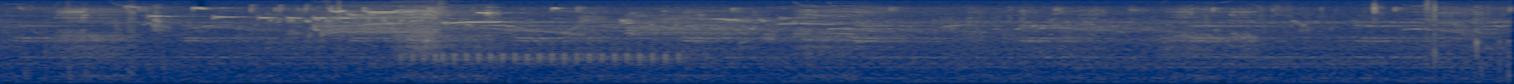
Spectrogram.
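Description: Birds chirping and calling faintly, with many short high chirps. A rapid, even trill starts about two seconds in and lasts about a second and a half.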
